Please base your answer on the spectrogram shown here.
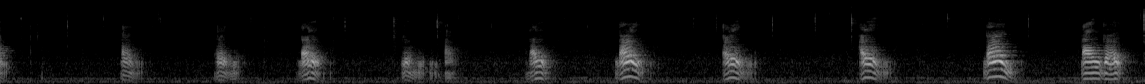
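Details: Young rescued cat, once abandoned in a box, trying weaning food for the first time. About eleven brief, rising-and-falling nasal mews sound at roughly one-second intervals against a low steady room hum.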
